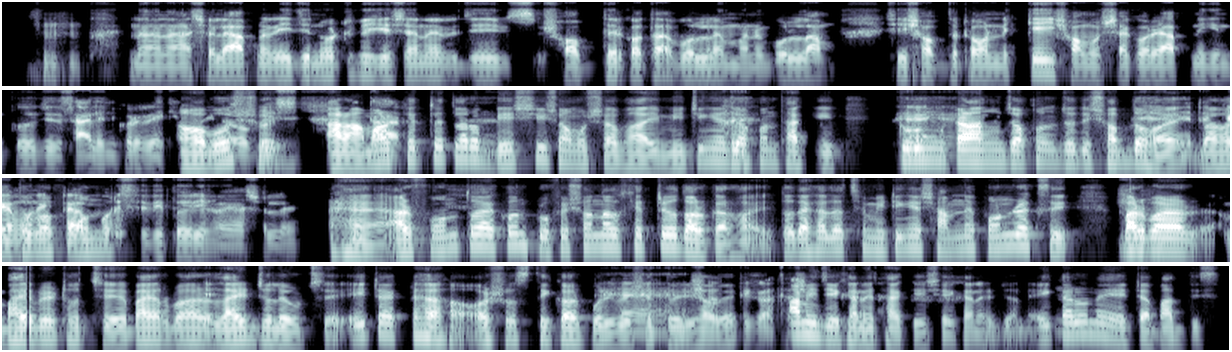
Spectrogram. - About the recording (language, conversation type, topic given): Bengali, podcast, কাজের সময় নোটিফিকেশন কীভাবে নিয়ন্ত্রণ করবেন?
- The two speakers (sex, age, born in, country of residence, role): male, 25-29, Bangladesh, Bangladesh, guest; male, 25-29, Bangladesh, Bangladesh, host
- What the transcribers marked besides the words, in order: chuckle; other background noise; chuckle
